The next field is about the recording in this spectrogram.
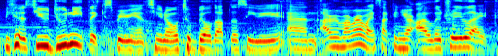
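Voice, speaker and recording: A woman's voice: medium pitch, poor audio. A young woman in her twenties from Indonesia, chatting casually in a Q&A vlog, full of "like"s and asides. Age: 20s. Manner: chatty, many "like"s, quick asides. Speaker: vlogger. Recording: music playing in the background.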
